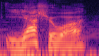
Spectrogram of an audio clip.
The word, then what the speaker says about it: Yeshua: has been informed by Jesus pronounced Yeshua in his native language I believe in Yeshua's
